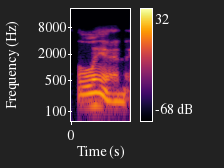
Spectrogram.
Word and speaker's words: Len: It's Johnathan Lynn.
